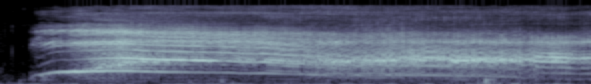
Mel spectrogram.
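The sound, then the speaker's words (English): A hideous screech from scary underground-dwelling creatures, a single loud, piercing shriek that rises sharply then wavers and slowly sags over about two seconds, harsh and shrill, with no talking. “And they all let out a hideous screech.”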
